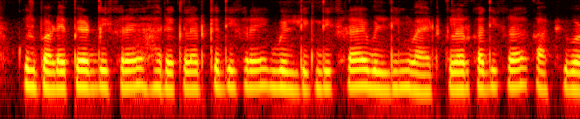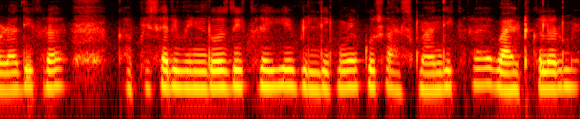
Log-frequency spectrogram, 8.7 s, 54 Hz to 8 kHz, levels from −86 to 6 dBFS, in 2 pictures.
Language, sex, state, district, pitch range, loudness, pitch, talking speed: Hindi, female, Andhra Pradesh, Krishna, 200-210 Hz, -20 LUFS, 205 Hz, 255 wpm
